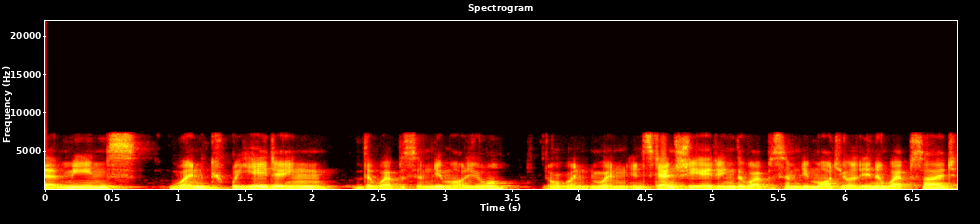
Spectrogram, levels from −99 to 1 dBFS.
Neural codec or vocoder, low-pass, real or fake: none; 7.2 kHz; real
